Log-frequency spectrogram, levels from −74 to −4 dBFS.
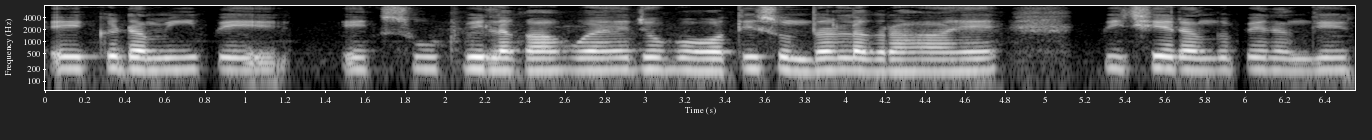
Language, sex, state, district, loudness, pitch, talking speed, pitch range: Hindi, female, Gujarat, Gandhinagar, -16 LUFS, 195 Hz, 175 wpm, 190-205 Hz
